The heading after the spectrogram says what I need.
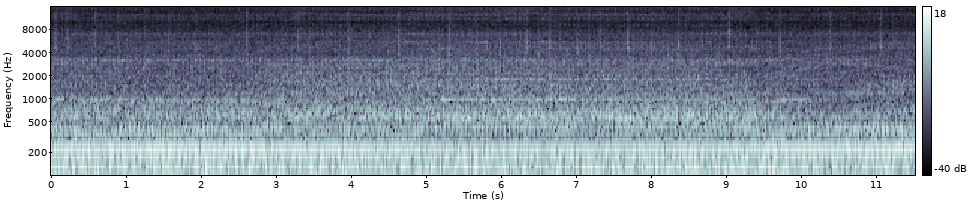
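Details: Hot/normal-temperature idle on a Skoda Octavia 3 (5E) RS 2.0 TDI with DSG: steady diesel hum with faint intermittent rattle coming from the DSG gearbox; abnormal gearbox noise, official Skoda workshop could not determine the cause.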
